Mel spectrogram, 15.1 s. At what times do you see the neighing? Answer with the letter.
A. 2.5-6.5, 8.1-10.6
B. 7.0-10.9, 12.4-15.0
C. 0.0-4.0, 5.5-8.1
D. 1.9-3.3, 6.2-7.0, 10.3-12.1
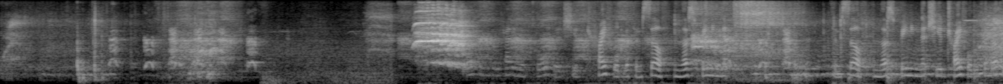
D.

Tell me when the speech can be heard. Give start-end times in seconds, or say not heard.
7.0-10.9, 12.4-15.0.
